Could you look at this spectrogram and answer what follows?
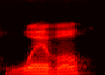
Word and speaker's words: huevo: We have "huevo" (egg), now, "hospital," right? And many more words where the H is silent.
